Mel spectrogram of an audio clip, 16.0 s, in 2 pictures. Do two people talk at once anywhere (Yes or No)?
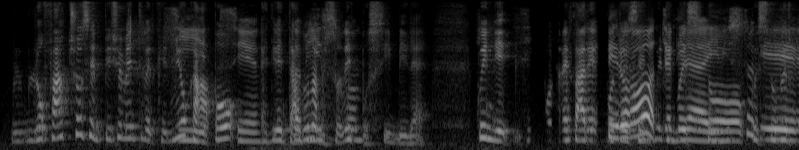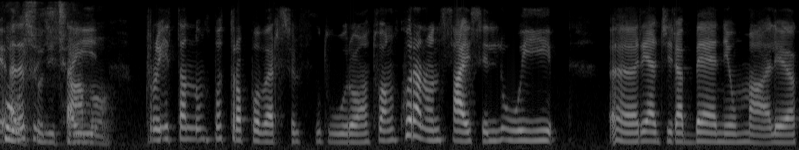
Yes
